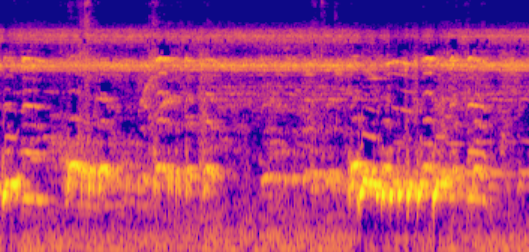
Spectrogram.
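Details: Female silver zebra dove calling to males, kept as a lure to draw replies: low, even cooing phrases, then a rapid stuttering burst of pulsed coos near the end, with a steady high-pitched whine behind.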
